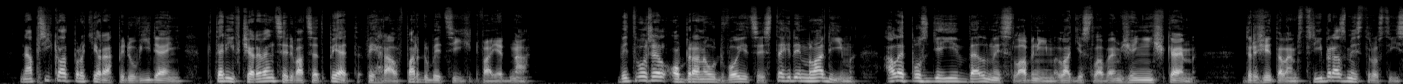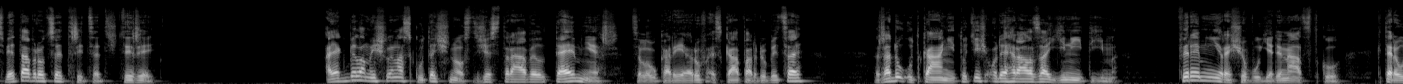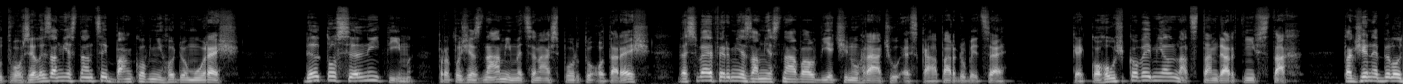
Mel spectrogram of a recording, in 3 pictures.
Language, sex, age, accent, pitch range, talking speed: Czech, male, 50-69, native, 105-160 Hz, 120 wpm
